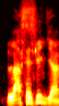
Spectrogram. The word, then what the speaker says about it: La Silla: La Silla, like you just said the second time. It's La Silla. And it's named because it's in front of the big mountain called Cerro de la Silla in Monterrey.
